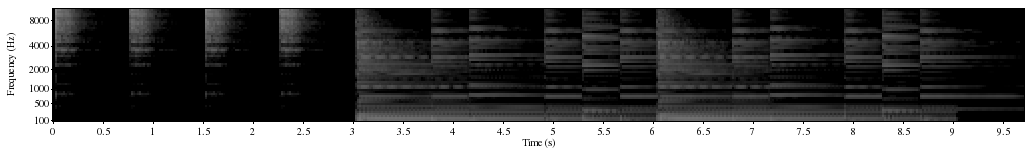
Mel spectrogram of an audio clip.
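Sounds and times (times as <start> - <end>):
strummed chords: 3.0 - 9.6.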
